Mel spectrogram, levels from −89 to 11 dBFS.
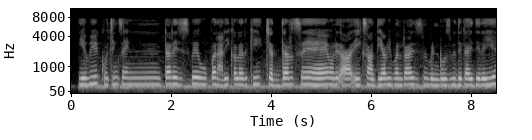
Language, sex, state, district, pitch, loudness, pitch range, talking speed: Hindi, female, Bihar, Jahanabad, 230 Hz, -24 LUFS, 225-240 Hz, 185 wpm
